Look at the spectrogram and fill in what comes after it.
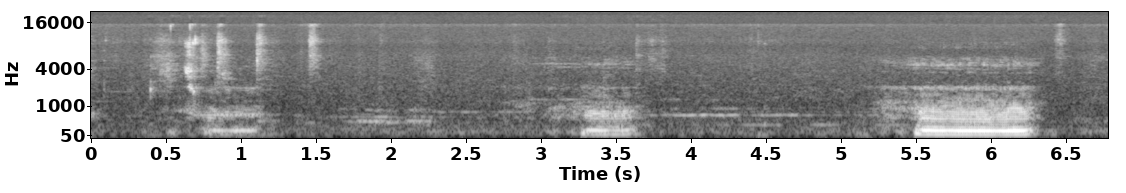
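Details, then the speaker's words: Loud, low, buzzing snores from a sleeping adult man who has a fever, body aches and is unwell; he snores habitually and more while ill. Ordinary snoring. "কিভাবে তো দেখেছো তো কিভাবে নাক ডাকছে শরীর ভালো নেই তো আর এমনিতে ও নাক ডাকে"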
